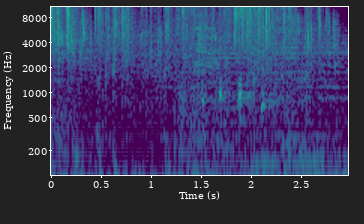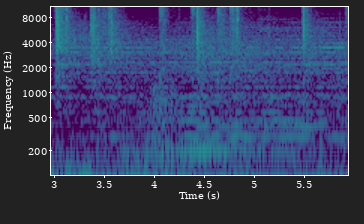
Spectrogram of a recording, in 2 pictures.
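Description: A chicken clucking in the video game Argonus and the Gods of Stone, intermittent clucks over a steady low rumble of game ambience, moderately close.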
